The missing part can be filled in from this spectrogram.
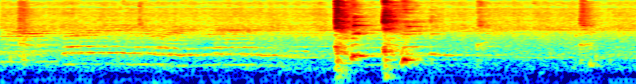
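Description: Two or three harsh coughing bursts with retching, gagging sounds between them, over faint background music.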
